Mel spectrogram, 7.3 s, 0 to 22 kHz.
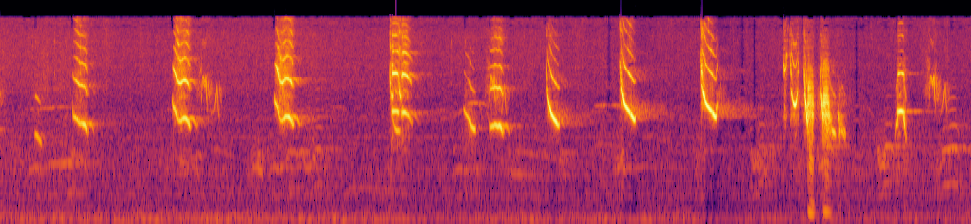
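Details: Osprey calling at the Charlo Osprey Nest on 21 April 2022 while skirmishing with an intruding third osprey: loud, rapid series of piercing, steeply falling whistled notes, about two per second, with a harsher burst near the end.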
